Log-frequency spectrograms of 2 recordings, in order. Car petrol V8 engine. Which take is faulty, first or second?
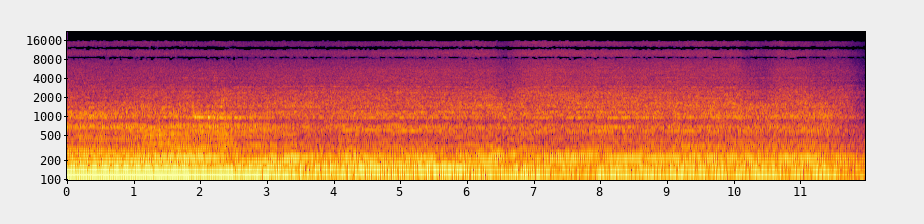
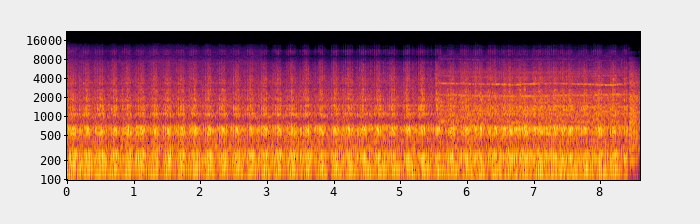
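second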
